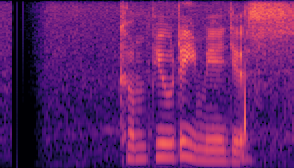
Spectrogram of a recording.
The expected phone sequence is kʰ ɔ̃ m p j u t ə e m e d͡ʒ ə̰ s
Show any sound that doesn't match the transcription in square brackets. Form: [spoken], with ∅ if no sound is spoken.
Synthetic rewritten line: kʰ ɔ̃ m p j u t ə [i] m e d͡ʒ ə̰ s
